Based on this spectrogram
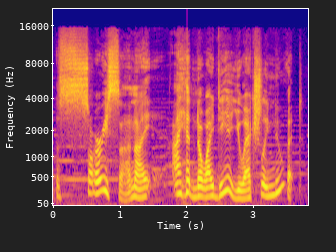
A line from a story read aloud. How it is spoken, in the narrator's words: Surprised, the father stammered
